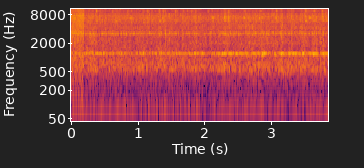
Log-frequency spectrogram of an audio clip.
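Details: MGB GT engine idling evenly and steadily with no stumbling or hunting after ignition timing and twin-carb tuning; cylinders showing even-ish blue, previously stalled when pulling away.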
